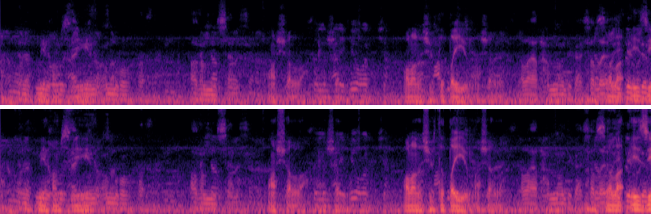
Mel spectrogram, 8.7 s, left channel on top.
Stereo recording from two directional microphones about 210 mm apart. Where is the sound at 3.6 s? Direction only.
45° right (ahead or behind).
